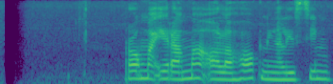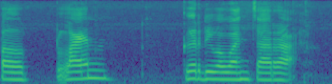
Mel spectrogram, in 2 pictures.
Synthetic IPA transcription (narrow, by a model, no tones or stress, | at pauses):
rɔmaiɾamaʔɔlɔɦɔkniŋalisimpəl | plan | kɨrdiwawaɲt͡ʃaɾa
